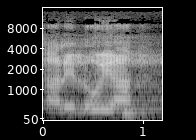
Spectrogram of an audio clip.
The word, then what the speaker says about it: Alleluia: It's four syllables, not a stervy English two one. So focus on that when we come to that. Alleluia, Christ is risen.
